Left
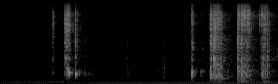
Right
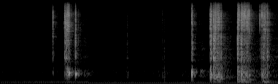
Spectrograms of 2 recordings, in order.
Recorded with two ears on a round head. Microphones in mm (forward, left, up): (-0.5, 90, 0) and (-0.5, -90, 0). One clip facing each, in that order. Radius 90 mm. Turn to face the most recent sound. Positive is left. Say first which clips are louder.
# right 2 dB
turn(degrees=-20)  # may be behind; listen again after turning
